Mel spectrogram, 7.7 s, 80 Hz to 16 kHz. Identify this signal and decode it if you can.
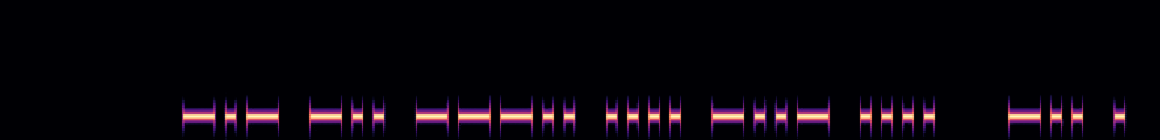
Morse code, heard as a keyed tone, about 17 wpm, 700 Hz. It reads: KD8HXH DE
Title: USA Callsign DE Callsign 17wpm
